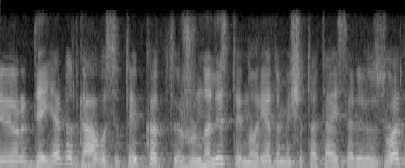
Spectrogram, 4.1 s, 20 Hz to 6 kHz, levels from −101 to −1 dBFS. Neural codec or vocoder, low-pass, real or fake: none; 5.4 kHz; real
